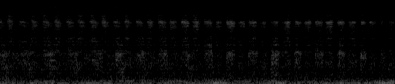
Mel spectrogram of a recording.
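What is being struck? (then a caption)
Felt-tip marker on a paper page over a wooden table. A purple felt-tip Sharpie marker rubs back and forth across a thin white paper coloring book page resting on a wooden table, filling in a petal. The result is a continuous, bright, hissy scratching with a soft, uneven rhythm of strokes and a faint low thump beneath.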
